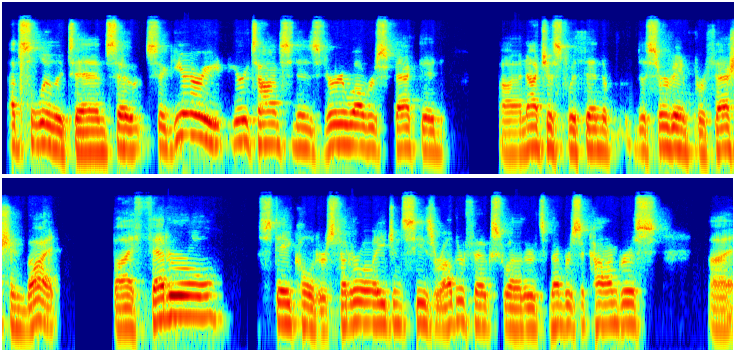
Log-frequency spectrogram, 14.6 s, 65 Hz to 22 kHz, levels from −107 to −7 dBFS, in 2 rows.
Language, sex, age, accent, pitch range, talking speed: English, male, 50-69, American, 140-170 Hz, 140 wpm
